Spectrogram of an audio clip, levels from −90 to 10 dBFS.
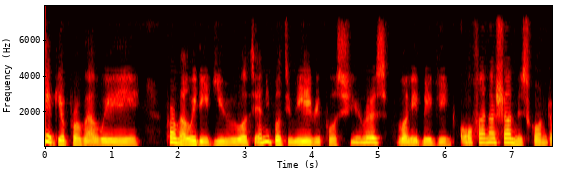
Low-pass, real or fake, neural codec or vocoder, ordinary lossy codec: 7.2 kHz; fake; codec, 16 kHz, 1.1 kbps, Voila-Tokenizer; none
